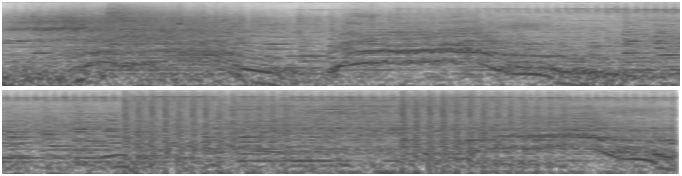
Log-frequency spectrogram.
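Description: Dramatic music under the King Kong animatronic's roars, long howls that rise and fall, about three of them. A rapid rattle of sharp cracks runs through the middle.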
